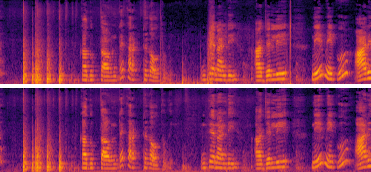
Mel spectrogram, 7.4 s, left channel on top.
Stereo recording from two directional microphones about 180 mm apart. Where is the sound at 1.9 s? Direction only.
40° right (ahead or behind).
